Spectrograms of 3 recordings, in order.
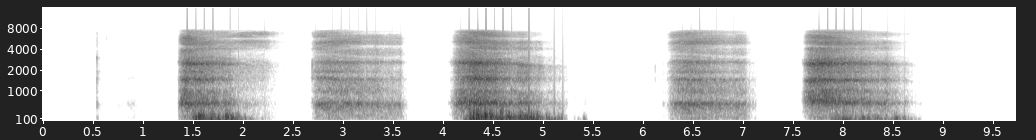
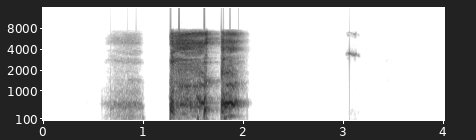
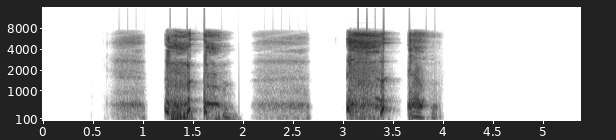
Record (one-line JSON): {"exhalation_length": "9.7 s", "exhalation_amplitude": 13977, "exhalation_signal_mean_std_ratio": 0.43, "cough_length": "4.0 s", "cough_amplitude": 32768, "cough_signal_mean_std_ratio": 0.32, "three_cough_length": "5.4 s", "three_cough_amplitude": 32050, "three_cough_signal_mean_std_ratio": 0.38, "survey_phase": "beta (2021-08-13 to 2022-03-07)", "age": "45-64", "gender": "Female", "wearing_mask": "No", "symptom_cough_any": true, "symptom_runny_or_blocked_nose": true, "symptom_shortness_of_breath": true, "symptom_fatigue": true, "symptom_headache": true, "symptom_change_to_sense_of_smell_or_taste": true, "symptom_loss_of_taste": true, "symptom_onset": "4 days", "smoker_status": "Never smoked", "respiratory_condition_asthma": false, "respiratory_condition_other": false, "recruitment_source": "Test and Trace", "submission_delay": "1 day", "covid_test_result": "Positive", "covid_test_method": "RT-qPCR", "covid_ct_value": 15.4, "covid_ct_gene": "ORF1ab gene", "covid_ct_mean": 15.5, "covid_viral_load": "8100000 copies/ml", "covid_viral_load_category": "High viral load (>1M copies/ml)"}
